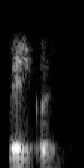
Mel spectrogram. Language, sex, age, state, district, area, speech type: Hindi, male, 45-60, Madhya Pradesh, Ujjain, urban, conversation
